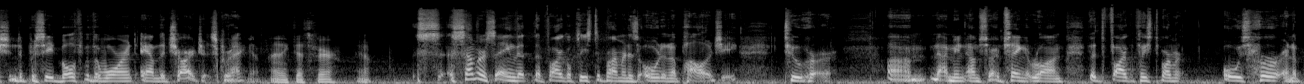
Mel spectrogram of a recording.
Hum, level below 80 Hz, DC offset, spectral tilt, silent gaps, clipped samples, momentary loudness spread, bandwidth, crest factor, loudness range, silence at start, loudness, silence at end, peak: none; -42 dBFS; under 0.1%; -5.5 dB/octave; none; under 0.1%; 11 LU; 15.5 kHz; 14 dB; 2 LU; 0 s; -20 LUFS; 0 s; -6 dBFS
